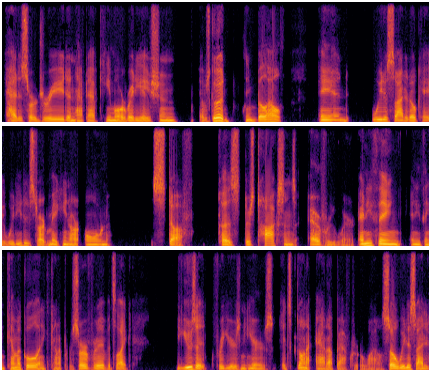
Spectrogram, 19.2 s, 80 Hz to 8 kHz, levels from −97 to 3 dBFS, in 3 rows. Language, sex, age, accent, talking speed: English, male, 40-59, American, 185 wpm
